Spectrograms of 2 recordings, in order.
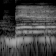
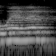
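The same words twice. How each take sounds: First: The name begins with a short B sound. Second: The name begins with an English W sound. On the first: The speaker calls it right. "como si fuera una B corta" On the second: The speaker calls it wrong. "como si fuera una W como en inglés"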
